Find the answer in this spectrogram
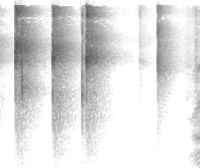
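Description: Several people snapping their fingers out of step: about four sharp, unevenly spaced snaps.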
